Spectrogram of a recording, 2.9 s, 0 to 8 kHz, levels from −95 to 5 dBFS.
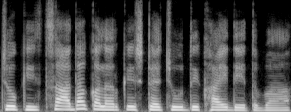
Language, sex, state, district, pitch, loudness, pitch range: Bhojpuri, female, Uttar Pradesh, Gorakhpur, 200 Hz, -13 LUFS, 185-215 Hz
